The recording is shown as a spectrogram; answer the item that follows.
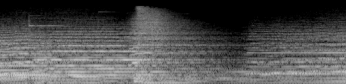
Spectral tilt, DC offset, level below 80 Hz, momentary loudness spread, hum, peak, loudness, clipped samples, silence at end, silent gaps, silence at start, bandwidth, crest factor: -4 dB/octave; under 0.1%; -32 dBFS; 14 LU; none; -4 dBFS; -16 LUFS; under 0.1%; 0 s; none; 0 s; 16 kHz; 14 dB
